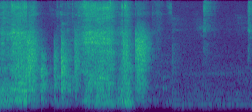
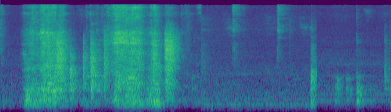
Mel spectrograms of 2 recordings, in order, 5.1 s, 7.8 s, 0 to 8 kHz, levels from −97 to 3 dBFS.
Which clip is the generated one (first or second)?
second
